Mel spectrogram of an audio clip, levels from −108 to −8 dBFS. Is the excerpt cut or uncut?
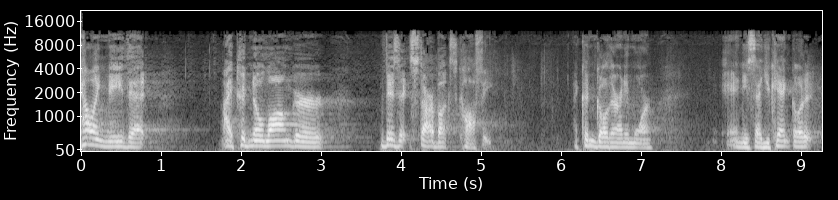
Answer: uncut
